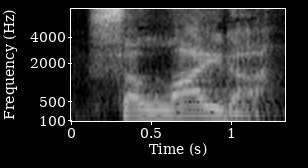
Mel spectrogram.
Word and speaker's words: Salida: and then he says salida is actually pronounced salida not to be confused with saliva i added that part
